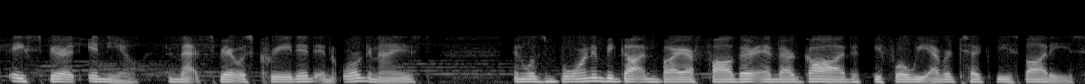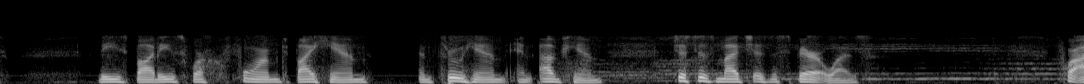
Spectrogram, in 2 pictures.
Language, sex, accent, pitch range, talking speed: English, male, American, 110-150 Hz, 135 wpm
